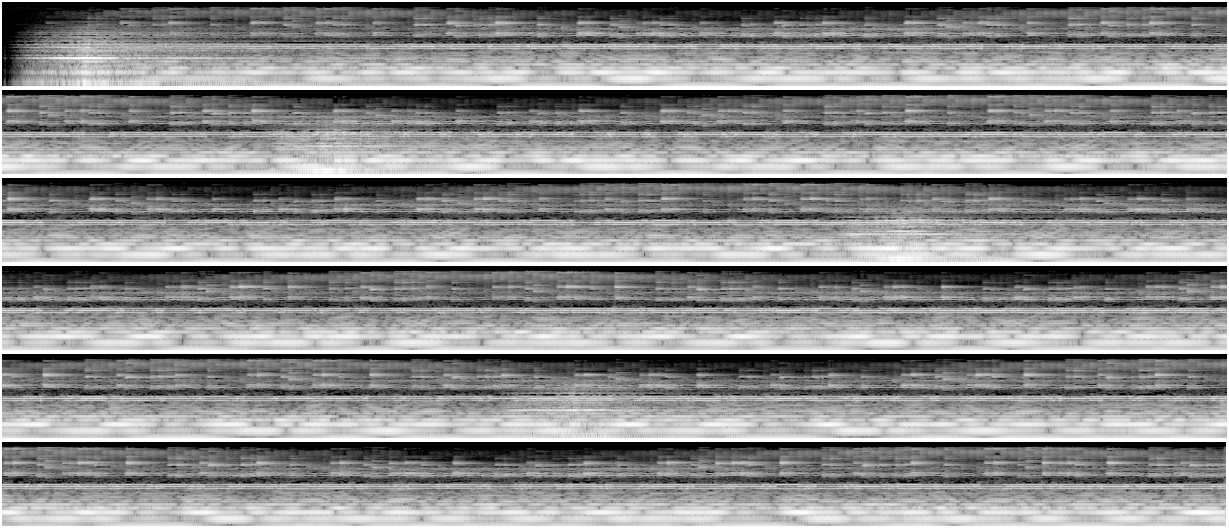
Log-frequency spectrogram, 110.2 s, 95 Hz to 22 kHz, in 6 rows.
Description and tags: Dark Drone 4
A spooky synth drone for ambience. Long enough to be cut down to a desired length, but simple enough that you could probably find a good looping point if you need it longer.
Ambience, atmosphere, background, bass, cinematic, creepy, dark, deep, digital, dramatic, drone, electronic, horror, melodic, music, musical, sci-fi, sinister, sound, soundtrack, spooky, stab, sting, suspense, synth, synthesized, synthesizer, weird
